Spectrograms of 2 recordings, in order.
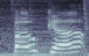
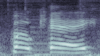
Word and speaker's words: bokeh: One is bokeh or bokeh, if you choose to pronounce it that way, is the blurry background.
